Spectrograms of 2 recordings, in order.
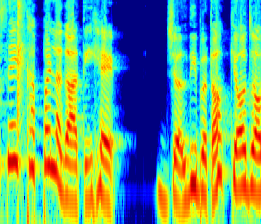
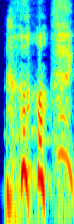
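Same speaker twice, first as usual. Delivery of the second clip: short wicked chuckle at her pain; cruel laugh; 5 semitones higher, 3 dB quieter than usual. Acted. Stepmother laughing cruelly at the girl's pain. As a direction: gloat with a nasty little laugh.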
